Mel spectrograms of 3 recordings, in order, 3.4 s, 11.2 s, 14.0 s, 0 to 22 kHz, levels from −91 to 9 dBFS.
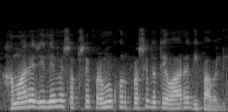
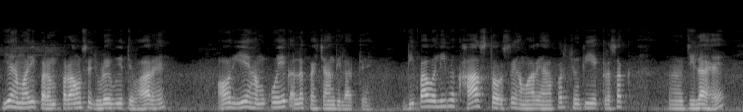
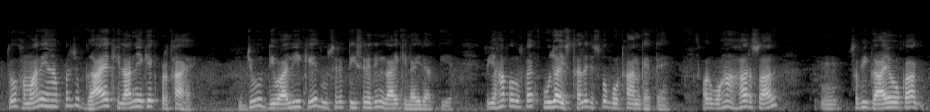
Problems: constant background noise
